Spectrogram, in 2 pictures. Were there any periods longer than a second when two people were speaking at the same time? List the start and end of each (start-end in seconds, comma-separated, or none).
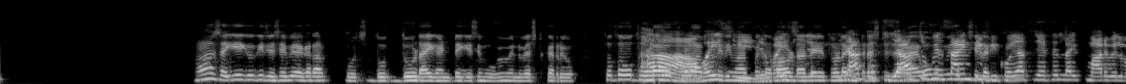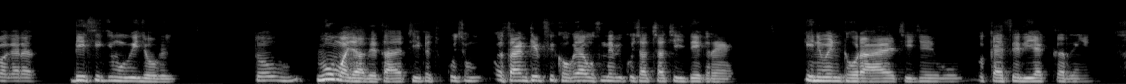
6.4-10.3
